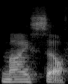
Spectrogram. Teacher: Now, a couple of things I picked up on here is the sound S. Sometimes when you are saying S, I hear sh, sh. So for example, you were saying my shelf My instead of myself.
